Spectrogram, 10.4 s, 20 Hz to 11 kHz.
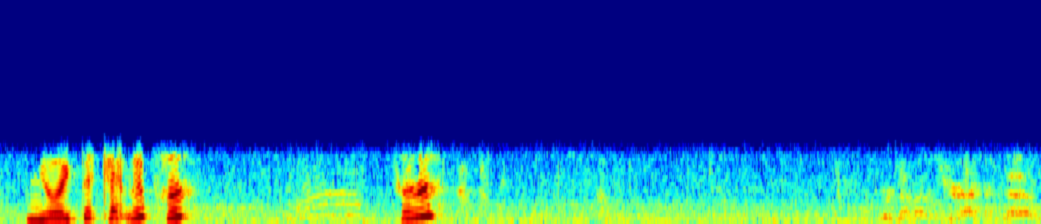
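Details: Tigger the pet cat on organic catnip, indoors in January 2011; a burst of several sharp, wavering meows and yowls in quick succession, then a pause and another loud yowl, with a steady electrical hum and faint voices later.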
